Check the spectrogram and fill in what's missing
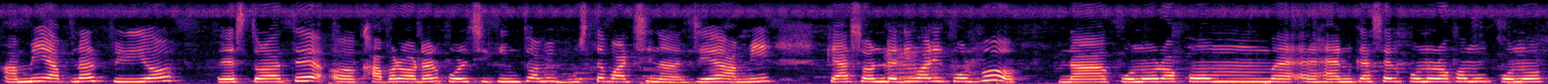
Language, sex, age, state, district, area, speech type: Bengali, female, 18-30, West Bengal, Purba Bardhaman, urban, spontaneous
